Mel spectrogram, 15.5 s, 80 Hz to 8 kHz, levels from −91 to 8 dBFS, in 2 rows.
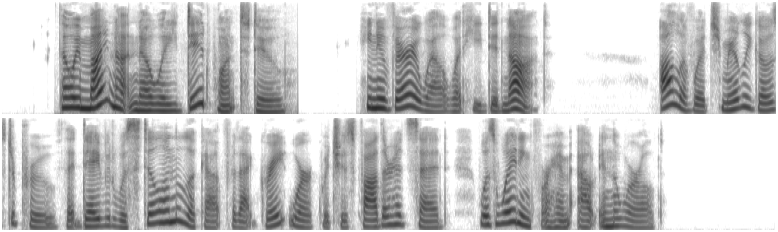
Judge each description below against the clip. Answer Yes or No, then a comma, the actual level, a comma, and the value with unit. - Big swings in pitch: Yes, wide, 6.6 semitones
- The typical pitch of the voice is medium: No, high, 195 Hz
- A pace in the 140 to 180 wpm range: No, average, 195 wpm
